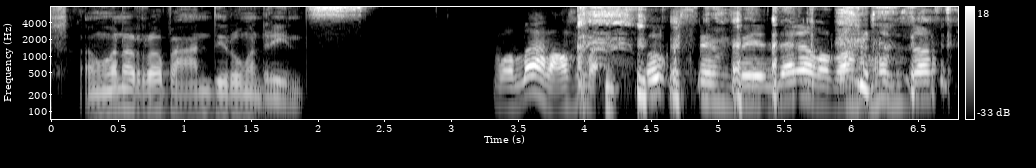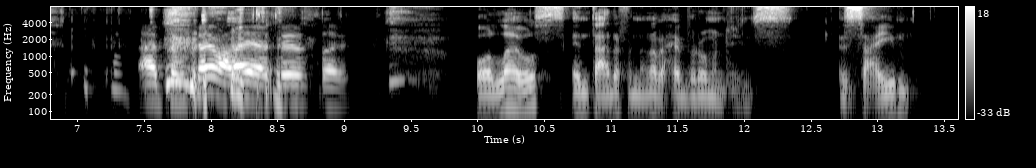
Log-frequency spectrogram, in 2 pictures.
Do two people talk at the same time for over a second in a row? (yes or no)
no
